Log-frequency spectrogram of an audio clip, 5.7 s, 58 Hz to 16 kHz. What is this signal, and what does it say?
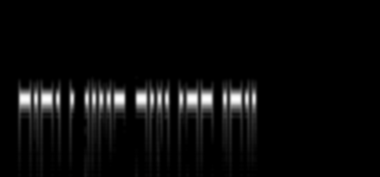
Morse code, heard as a keyed tone, about 22 wpm, 700 Hz. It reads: CE4BWL
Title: DXCC-100 Call Signs - 6 Characters - Repeated 2x - 22wpm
